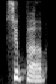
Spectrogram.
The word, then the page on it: superb: Indian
